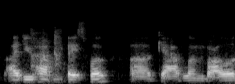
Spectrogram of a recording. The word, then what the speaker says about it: Gavlin: who do pronounce it it's like javelin but with the G so Gavilan spelled as is Barl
